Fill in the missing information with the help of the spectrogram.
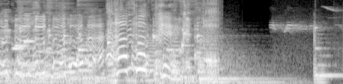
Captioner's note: all laugh; snorts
